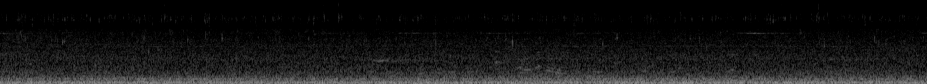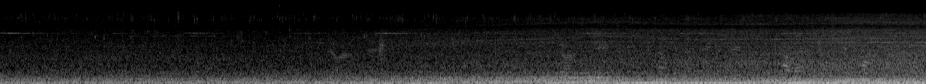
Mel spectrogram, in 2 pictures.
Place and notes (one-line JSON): {"title": "Parque de la Ciudadela, Passeig de Picasso, Barcelona, Barcelona, España - Sculpture Fountain \"Homenatge a Picasso\" by Antoni Tàpies", "date": "2015-07-18 13:07:00", "description": "Water recording made during World Listening Day.", "latitude": "41.39", "longitude": "2.18", "altitude": "16", "timezone": "Europe/Madrid"}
